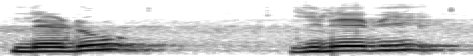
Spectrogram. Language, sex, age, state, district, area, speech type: Malayalam, male, 60+, Kerala, Kollam, rural, spontaneous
